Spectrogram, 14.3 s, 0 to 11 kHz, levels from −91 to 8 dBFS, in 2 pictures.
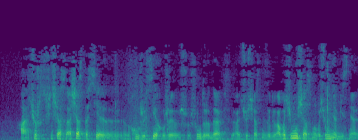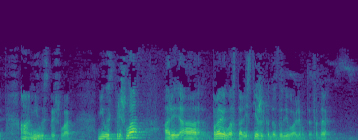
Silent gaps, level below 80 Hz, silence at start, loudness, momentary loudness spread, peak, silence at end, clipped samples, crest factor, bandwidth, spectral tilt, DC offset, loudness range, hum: none; -54 dBFS; 0.4 s; -22 LUFS; 15 LU; -2 dBFS; 0.55 s; under 0.1%; 20 dB; 7.8 kHz; -7.5 dB/octave; under 0.1%; 8 LU; none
